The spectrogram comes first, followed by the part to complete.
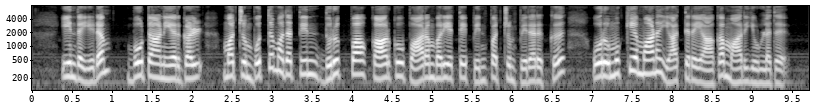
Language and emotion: Tamil, neutral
